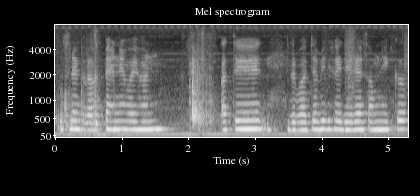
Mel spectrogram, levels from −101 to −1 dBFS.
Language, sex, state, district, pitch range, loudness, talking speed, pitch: Punjabi, female, Punjab, Fazilka, 210-225 Hz, -18 LUFS, 145 wpm, 215 Hz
